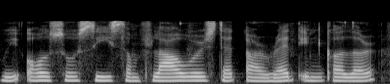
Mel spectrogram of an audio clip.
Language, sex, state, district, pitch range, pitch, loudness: English, female, Assam, Kamrup Metropolitan, 170-180 Hz, 175 Hz, -17 LUFS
